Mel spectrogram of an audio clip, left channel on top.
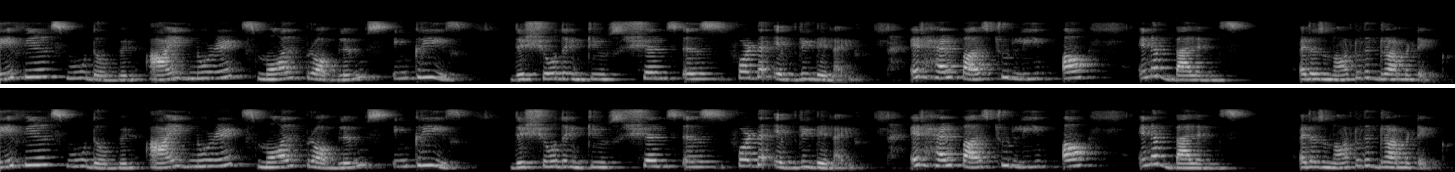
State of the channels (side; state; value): both; normal; correlation 0.78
